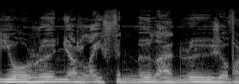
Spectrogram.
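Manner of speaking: slow, heavy put-on foreign accent, Scottish-tinged; mock father's accent. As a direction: imitate the dad's odd accent, drawn out. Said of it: "it doesn't have a Scottish accent".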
